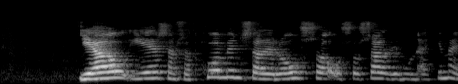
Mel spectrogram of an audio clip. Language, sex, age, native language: Icelandic, female, 30-39, Icelandic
